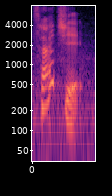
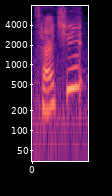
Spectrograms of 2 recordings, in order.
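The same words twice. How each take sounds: First: Said in the usual way. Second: Put-on high, louder child's question rising at the end; a little boy asking permission; high eager kid's voice; son asking. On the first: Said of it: "I said". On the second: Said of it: "And he said".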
